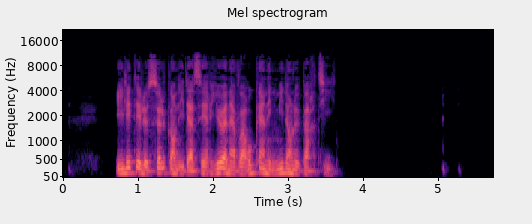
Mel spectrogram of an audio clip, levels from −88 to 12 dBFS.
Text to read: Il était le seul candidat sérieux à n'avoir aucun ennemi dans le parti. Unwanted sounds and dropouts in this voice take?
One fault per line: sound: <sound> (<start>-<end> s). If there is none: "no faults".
no faults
